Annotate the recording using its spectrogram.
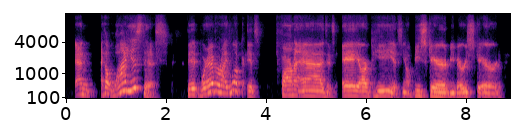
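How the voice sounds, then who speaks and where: A man with a plain, everyday voice talks at a fairly slow pace, his fairly high pitch rising and falling in lively intonation. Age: 60s. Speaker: photographer and researcher on aging. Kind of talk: panel interview. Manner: casual, with many fillers and restarts.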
